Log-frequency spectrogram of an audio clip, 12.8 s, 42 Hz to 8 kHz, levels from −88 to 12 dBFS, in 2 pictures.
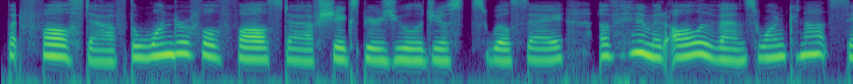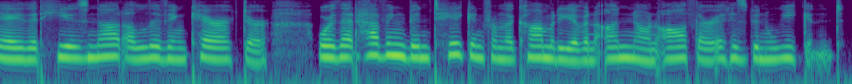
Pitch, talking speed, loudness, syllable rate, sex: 215 Hz, 190 wpm, -17 LUFS, 5.3 syllables/s, female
